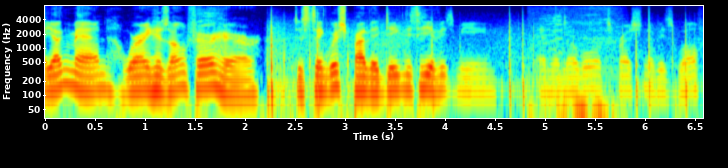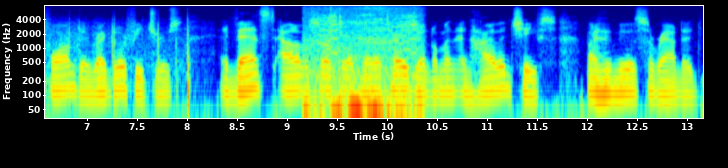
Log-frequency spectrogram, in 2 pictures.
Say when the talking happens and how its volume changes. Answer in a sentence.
The talking can be heard from 0.0 to 13.1 s, getting quieter.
